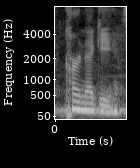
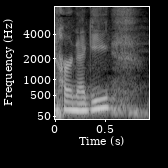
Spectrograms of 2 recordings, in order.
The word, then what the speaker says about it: Carnegie: Well, and okay, I'm going to talk about Andrew Carnegie, or depending on where you're from, Carnegie. So on the East Coast, where he is from, it's actually pronounced Carnegie, but we call it Carnegie.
